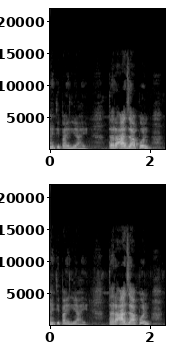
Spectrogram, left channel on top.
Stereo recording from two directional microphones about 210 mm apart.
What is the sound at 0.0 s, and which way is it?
Speech, 30° right (ahead or behind).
